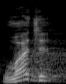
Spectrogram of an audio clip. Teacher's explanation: وج جیم پر قلقلہ، اس پر قلقلہ ہوگا کیونکہ حروف قلقلہ کے 5 حرفوں میں سے ہے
